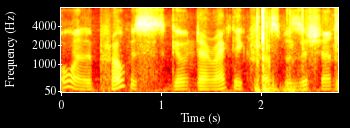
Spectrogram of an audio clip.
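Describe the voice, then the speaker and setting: A man speaks at a moderate pace with noticeable background noise. His pitch is medium and varies in an ordinary way. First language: German. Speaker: esports commentator. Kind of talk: live commentary.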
